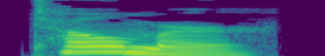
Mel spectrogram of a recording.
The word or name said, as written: tomer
